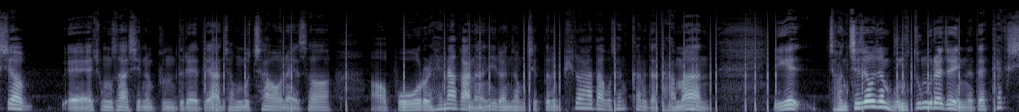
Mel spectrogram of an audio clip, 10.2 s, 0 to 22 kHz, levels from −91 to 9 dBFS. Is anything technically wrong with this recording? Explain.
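Yes. From 2.06 s to 9.96 s a train of clicks runs over the speech, about 4.6 per second at an uneven pace, some forty similar pops standing well above the speech and audible in the pauses too. Electrical interference or a faulty connection or power supply is the likely cause.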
